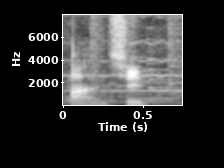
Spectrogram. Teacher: The accent is still on the pa, like in English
